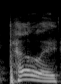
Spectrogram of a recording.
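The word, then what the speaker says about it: Pelle: Daí o Pel diz que vai falar com os anciões e depois disso o Pele, eu tô falando Pel agora, eu até já mudei a pronúncia, né? Mas eles falam Pele.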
